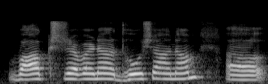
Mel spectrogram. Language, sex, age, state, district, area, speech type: Sanskrit, female, 18-30, Andhra Pradesh, Guntur, urban, spontaneous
